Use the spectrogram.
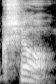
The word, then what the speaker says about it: क्ष: Actually इसको हम लोग छ नहीं पढ़ते, इसमें थोड़ा सा क का उच्चारण होता है, इसलिए यहाँ पे के लिखा हुआ है, ठीक है? जब हम लोग इसको पढ़ते हैं क्ष, क का थोड़ा उच्चारण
